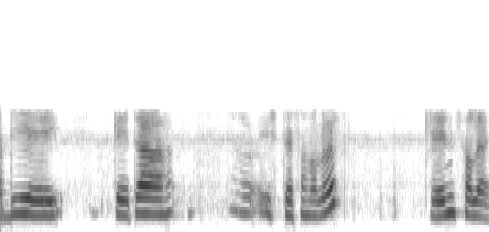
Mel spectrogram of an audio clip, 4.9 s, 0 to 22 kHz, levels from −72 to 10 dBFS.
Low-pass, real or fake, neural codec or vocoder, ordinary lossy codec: 3.6 kHz; fake; codec, 16 kHz in and 24 kHz out, 1.1 kbps, FireRedTTS-2 codec; none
